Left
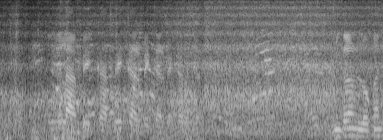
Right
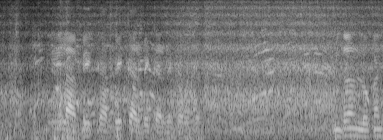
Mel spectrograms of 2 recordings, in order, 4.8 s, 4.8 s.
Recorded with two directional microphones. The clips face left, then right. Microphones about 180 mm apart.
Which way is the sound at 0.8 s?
20° right (ahead or behind).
